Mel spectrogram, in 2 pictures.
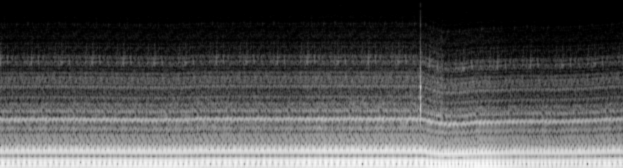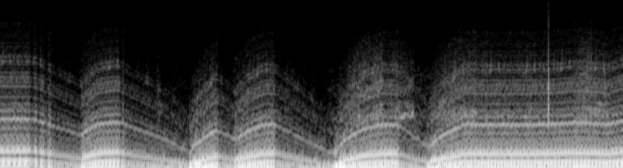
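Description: An off-road vehicle's engine hums steadily, then revs up and down in surges.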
